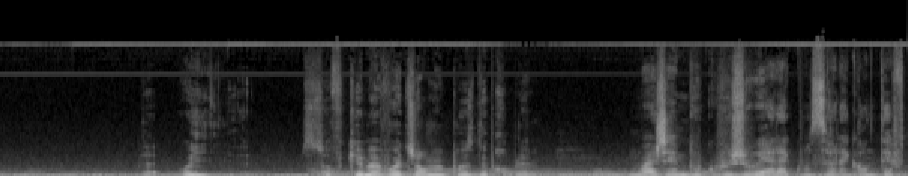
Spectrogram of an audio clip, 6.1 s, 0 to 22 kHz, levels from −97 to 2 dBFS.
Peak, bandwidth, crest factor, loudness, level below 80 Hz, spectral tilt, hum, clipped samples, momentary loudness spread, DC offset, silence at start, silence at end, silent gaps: -18 dBFS; 17 kHz; 18 dB; -37 LUFS; -48 dBFS; -5.5 dB/octave; none; under 0.1%; 13 LU; under 0.1%; 0 s; 0 s; none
